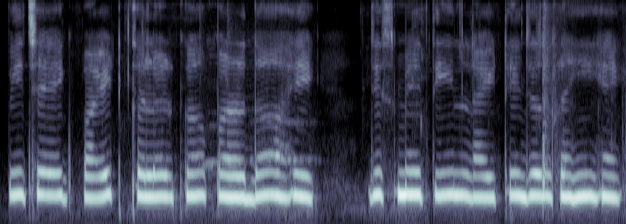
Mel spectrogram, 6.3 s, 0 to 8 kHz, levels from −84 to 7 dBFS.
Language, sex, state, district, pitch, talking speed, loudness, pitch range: Hindi, female, Madhya Pradesh, Bhopal, 265 Hz, 125 wpm, -12 LUFS, 255-275 Hz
